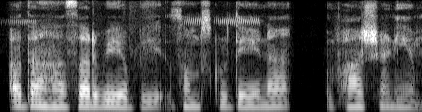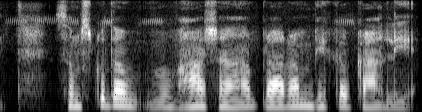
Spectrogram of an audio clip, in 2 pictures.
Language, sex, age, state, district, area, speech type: Sanskrit, male, 18-30, Odisha, Bargarh, rural, spontaneous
